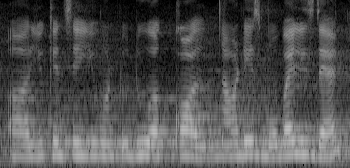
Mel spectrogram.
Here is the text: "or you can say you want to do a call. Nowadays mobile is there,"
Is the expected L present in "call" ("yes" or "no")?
yes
